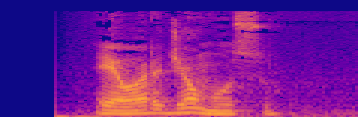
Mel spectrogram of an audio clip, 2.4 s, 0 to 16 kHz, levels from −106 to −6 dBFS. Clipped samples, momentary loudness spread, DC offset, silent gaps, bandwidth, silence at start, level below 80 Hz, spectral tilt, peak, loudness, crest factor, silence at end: under 0.1%; 10 LU; under 0.1%; none; 11.5 kHz; 0.35 s; -56 dBFS; -5 dB/octave; -12 dBFS; -29 LUFS; 18 dB; 0.55 s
